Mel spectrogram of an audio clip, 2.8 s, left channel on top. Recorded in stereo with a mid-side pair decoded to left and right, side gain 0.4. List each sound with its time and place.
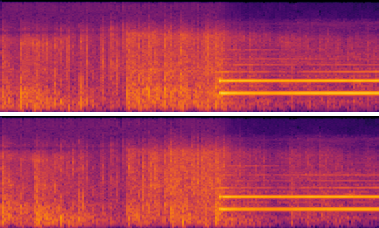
1.6 s a flute: 20° left, 0.6 m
